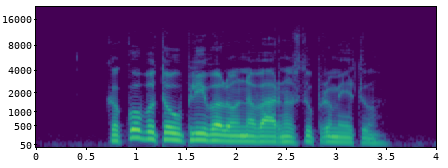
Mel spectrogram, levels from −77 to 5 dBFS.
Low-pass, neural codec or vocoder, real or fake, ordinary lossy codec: 14.4 kHz; none; real; none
